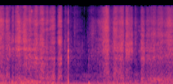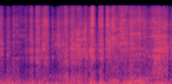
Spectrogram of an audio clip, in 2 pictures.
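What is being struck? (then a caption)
Expanded polystyrene block. A hand-sized, solid, lightweight piece of white expanded polystyrene (styrofoam) is held in one hand and rubbed and scratched with fingertips and nails. It gives a steady, dry, bright scratching and squeaky rubbing with short uneven bursts and very little low end.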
